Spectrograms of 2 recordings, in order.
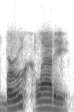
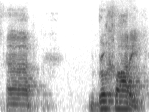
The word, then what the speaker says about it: Bruichladdich: The way that I've always heard it pronounced is Bruichladdich. Dan, you? Bruichladdich. So I read Bruichladdich.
